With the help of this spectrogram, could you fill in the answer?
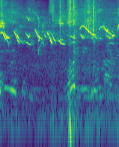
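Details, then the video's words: Towa-towa in a bragging-rights singing contest: scattered high slurred whistles and short twitters over background noise, with one loud thump midway. "TOWA TOWA BIRD SINGING COMPETITION"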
